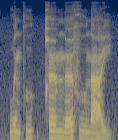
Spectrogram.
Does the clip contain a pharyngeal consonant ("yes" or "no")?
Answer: no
